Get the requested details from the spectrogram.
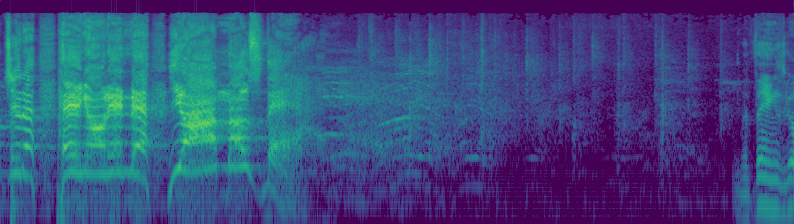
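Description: A man preaches loudly and passionately, shouting through a microphone in a large echoing hall.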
